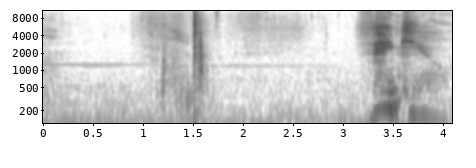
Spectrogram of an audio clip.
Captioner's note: sighs; thud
